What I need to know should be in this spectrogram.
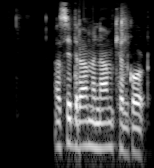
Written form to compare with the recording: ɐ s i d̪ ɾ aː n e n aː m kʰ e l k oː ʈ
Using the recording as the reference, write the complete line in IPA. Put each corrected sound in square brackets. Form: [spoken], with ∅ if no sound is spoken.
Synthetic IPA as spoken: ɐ s i d̪ ɾ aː [m] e n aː m kʰ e l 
